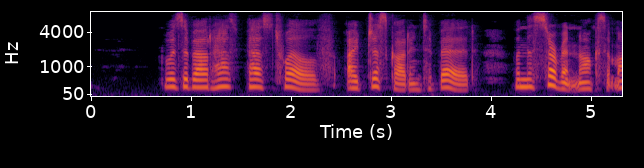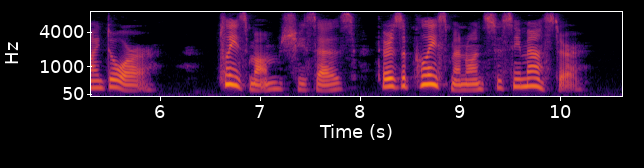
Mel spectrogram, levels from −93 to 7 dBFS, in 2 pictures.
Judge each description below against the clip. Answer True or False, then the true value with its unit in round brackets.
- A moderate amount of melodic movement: False (6.4 semitones)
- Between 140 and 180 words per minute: True (165 wpm)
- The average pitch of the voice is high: True (205 Hz)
